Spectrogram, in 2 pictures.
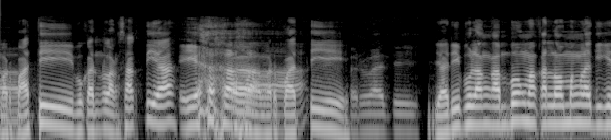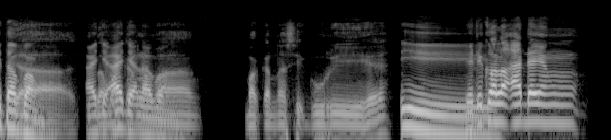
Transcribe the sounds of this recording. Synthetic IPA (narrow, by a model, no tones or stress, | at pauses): mərpat̪ibukanpulaŋsak̚t̪ijaiamərpat̪it̪id͡ʒadip̬ulaŋkampʊŋmakanlomaŋlaɡikit̪aba̰ŋad͡ʒaʔːd͡ʒaʔlabaŋŋ | ma̰kana̰siɡuɾiɦɛid͡ʒadikaloʔadajaŋ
